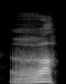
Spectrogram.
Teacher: L'arrière de la langue monte doucement pour venir effleurer le palais mou, au fond de la gorge.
